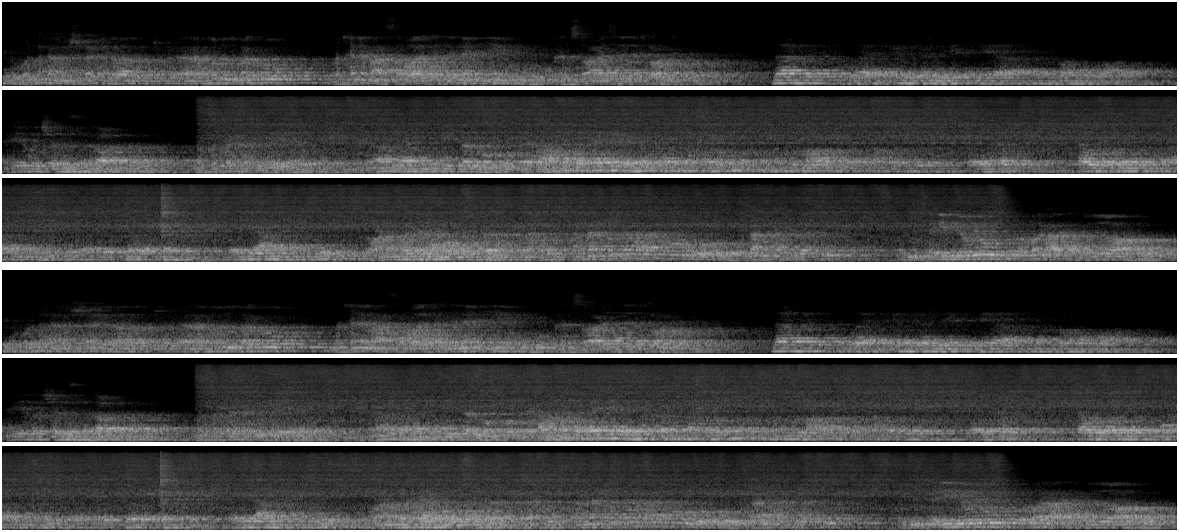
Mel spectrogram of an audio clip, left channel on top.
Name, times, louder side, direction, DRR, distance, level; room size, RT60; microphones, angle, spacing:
voice 1, 0.1-2.8 3.2-6.8 11.7-13.1 13.6-14.9 15.2-17.6 27.1-31.8 32.4-35.1, equal, 90° left, -6 dB, 0.7 m, -30 dB
voice 2, 7.7-11.2 12.2-13.3 15.4-16.2 17.1-21.0 21.4-21.9 22.4-26.8 27.1-28.4, equal, 15° right, -6 dB, 0.3 m, -29 dB
sound 1, 13.7-33.5, right 1 dB, 75° right, 0.9 m, -40 dB
3.7 x 2.5 x 2.3 m, 3.0 s
head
